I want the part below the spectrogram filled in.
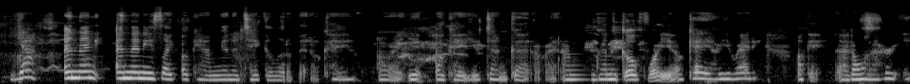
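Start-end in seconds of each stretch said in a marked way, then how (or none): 1.8-9.1 mimicked whispering voice. Recounting what a man said to the speaker, imitating someone whispering. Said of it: "but then somebody out-whispered him".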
